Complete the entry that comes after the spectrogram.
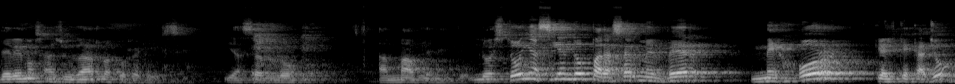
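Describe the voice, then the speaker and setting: Against noticeable background noise and audible room echo, a man talks at a very slow pace with big swings in loudness. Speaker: pastor teaching a church course. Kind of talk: sermon-style teaching session. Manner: repetitive, emphatic.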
